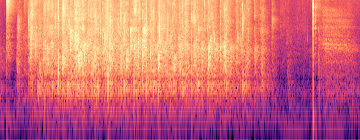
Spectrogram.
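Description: An audience applauds steadily for about five seconds as extra thanks to the person who handled the sound, a dense wash of many hands clapping that swells quickly and then fades out, with one sharp louder clap near the end.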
